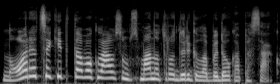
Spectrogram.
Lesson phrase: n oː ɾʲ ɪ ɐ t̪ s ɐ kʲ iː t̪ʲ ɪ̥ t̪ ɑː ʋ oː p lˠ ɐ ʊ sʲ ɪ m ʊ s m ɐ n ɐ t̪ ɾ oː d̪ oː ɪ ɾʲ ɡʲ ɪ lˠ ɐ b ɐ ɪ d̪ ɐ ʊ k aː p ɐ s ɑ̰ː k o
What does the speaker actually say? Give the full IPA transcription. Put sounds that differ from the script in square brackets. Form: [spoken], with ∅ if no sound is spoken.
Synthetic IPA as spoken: n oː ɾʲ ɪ ɐ t̪ s ɐ kʲ iː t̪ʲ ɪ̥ t̪ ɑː ʋ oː [k] lˠ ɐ ʊ sʲ ɪ m ʊ s m ɐ n ɐ t̪ ɾ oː d̪ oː ɪ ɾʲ ɡʲ ɪ lˠ ɐ b ɐ ɪ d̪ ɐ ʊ k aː p ɐ s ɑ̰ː k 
